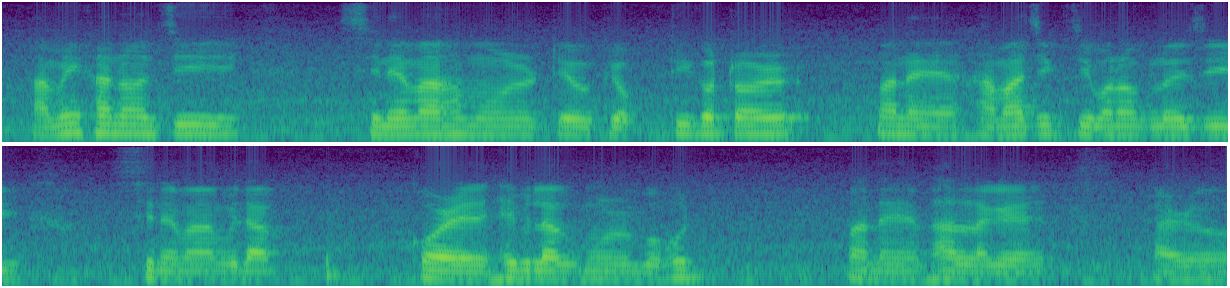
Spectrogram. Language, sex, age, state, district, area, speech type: Assamese, male, 18-30, Assam, Kamrup Metropolitan, urban, spontaneous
